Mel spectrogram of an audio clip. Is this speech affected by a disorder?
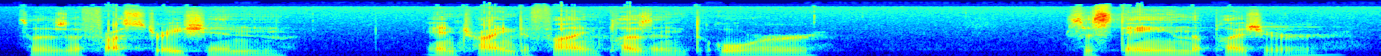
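No.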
